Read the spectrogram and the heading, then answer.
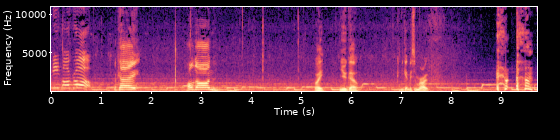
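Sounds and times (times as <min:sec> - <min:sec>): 
speech: 0:00.2 - 0:01.9, 0:02.7 - 0:03.4, 0:05.3 - 0:06.3, 0:07.0 - 0:07.7
people coughing amid worsening air pollution: 0:08.9 - 0:09.7.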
